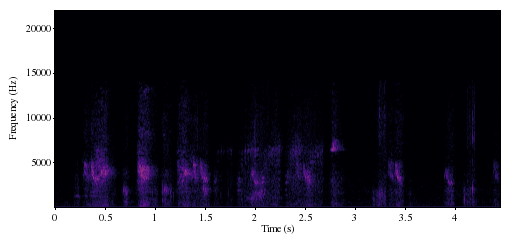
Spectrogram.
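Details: A common nightingale sings in May, a string of bright, scratchy high phrases broken by short pauses.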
